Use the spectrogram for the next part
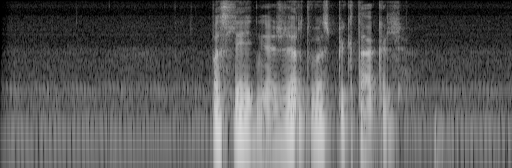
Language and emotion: Russian, neutral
